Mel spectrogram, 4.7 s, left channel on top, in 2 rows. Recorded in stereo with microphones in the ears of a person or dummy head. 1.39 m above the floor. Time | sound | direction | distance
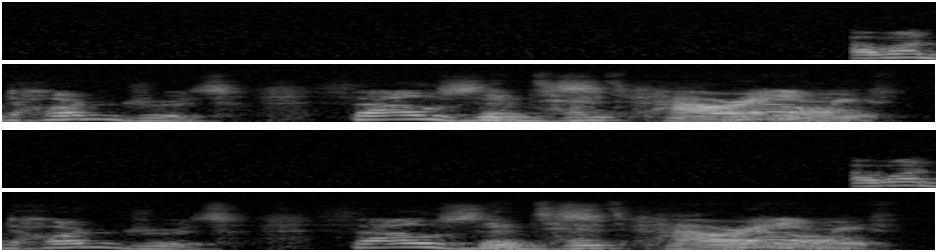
2.1 | a man speaking | 15° left (ahead or behind) | 1.1 m
3.5 | a man speaking | 35° left (ahead or behind) | 1.8 m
